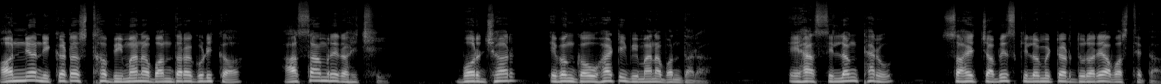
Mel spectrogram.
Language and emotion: Odia, neutral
